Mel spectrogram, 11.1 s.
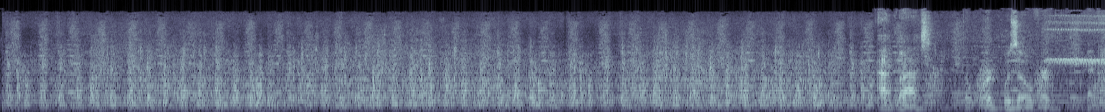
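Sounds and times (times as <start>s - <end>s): steam train clacking and chuffing: 0.0s - 11.0s.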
